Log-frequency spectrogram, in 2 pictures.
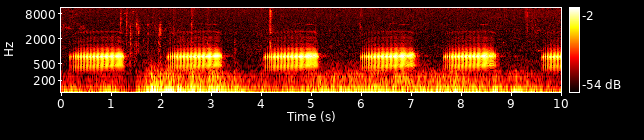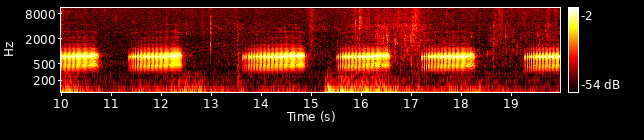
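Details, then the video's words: Guttural toad at Zeekoevlei giving a snoring call: a steady run of roughly one-second, rasping pulsed croaks, about eleven in a row with short gaps, over low rumbling background noise. "The Snoring Toad"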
